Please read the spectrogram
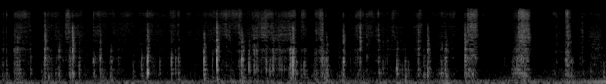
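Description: A sheet of paper being torn into a strip and handled: a steady run of irregular crackles and rustles.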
